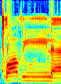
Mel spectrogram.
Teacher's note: یا مد ہے اس کو دو حرکات لمبا کرنا ہے ، طویلا، وقف کریں گے تو ایک زبر کو ساکن کر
